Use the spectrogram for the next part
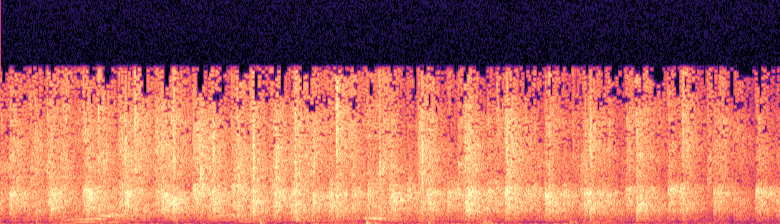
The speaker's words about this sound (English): Praise the Lord. Give the Lord a cheer, folks.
